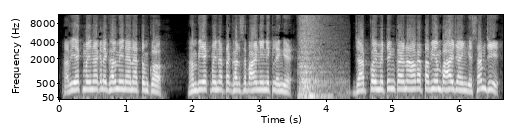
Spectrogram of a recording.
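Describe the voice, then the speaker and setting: A man's voice: extremely high pitch, steady tone, quick pace, pushed and bright, no echo, studio quality, soft background music. A man voicing a blustering cartoon politician and strict father, with emphatic, repetitive rustic speech. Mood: stern, warning. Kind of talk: comic cartoon dialogue.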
